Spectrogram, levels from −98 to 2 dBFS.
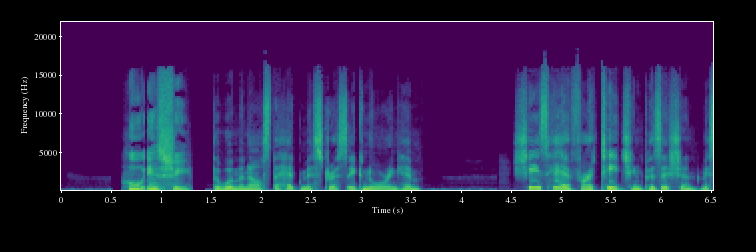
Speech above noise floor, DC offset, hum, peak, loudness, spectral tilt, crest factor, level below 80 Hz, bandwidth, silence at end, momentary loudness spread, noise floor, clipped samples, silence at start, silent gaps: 35 dB; under 0.1%; none; -6 dBFS; -25 LUFS; -4.5 dB/octave; 20 dB; -56 dBFS; 16.5 kHz; 0 s; 7 LU; -60 dBFS; under 0.1%; 0.65 s; none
